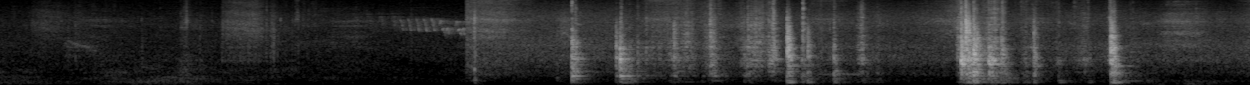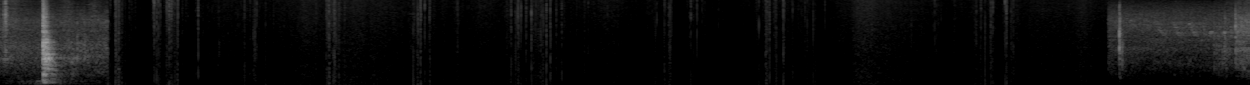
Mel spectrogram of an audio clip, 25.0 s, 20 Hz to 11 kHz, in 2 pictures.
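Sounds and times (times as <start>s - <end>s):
parts and tools clattering: 5.6s - 13.6s
rubbing: 5.6s - 13.6s.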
